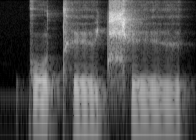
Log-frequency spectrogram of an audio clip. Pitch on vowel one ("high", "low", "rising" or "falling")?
falling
